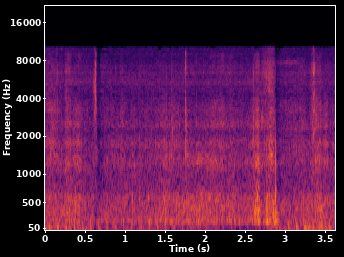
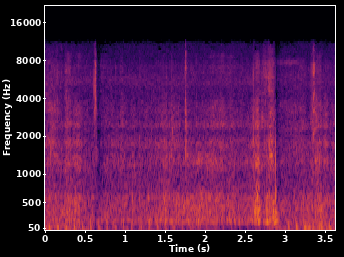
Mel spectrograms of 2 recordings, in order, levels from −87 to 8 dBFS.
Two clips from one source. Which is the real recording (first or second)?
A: second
